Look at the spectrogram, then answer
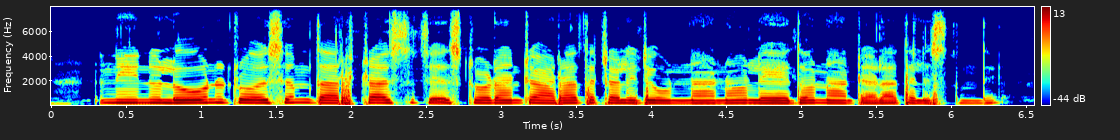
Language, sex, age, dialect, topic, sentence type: Telugu, female, 18-24, Utterandhra, banking, statement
